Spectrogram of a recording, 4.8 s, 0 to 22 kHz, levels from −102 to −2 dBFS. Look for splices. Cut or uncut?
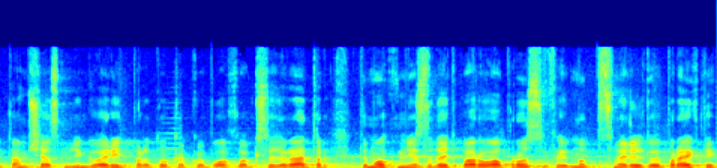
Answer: uncut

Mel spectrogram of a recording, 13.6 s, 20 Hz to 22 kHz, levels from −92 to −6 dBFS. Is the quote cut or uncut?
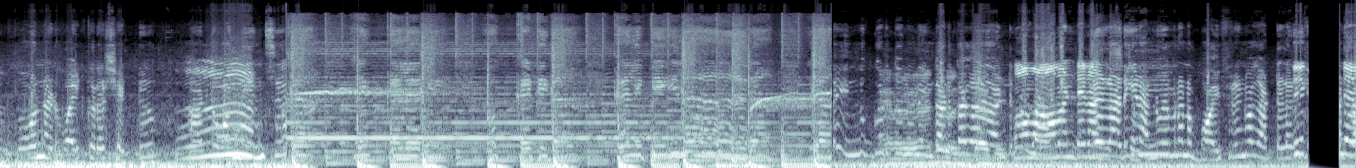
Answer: cut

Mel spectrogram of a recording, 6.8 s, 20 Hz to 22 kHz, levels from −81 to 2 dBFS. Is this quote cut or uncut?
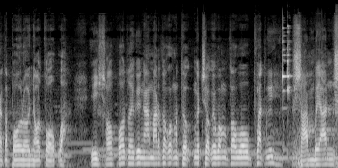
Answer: cut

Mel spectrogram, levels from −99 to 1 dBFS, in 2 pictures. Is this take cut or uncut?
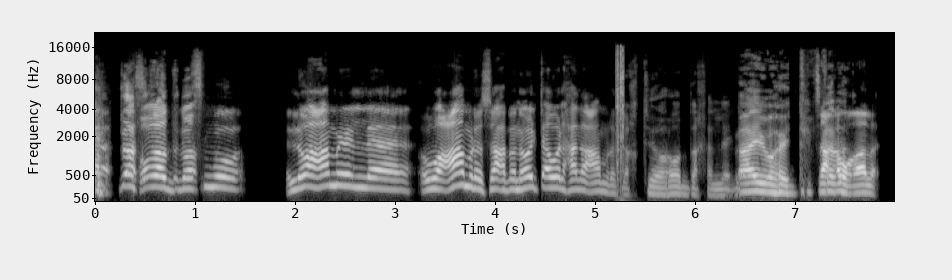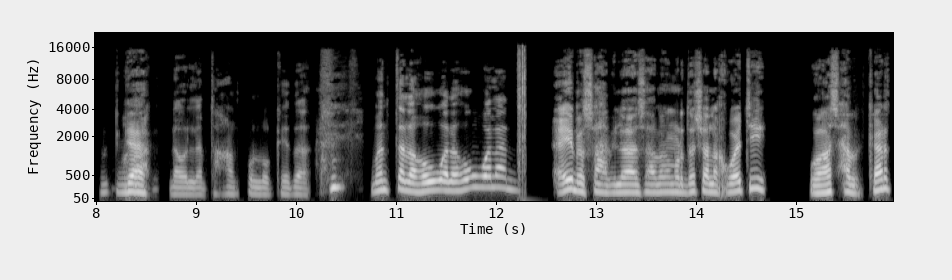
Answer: cut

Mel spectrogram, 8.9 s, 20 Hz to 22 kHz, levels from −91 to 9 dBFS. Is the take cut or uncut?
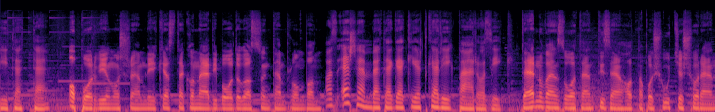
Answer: cut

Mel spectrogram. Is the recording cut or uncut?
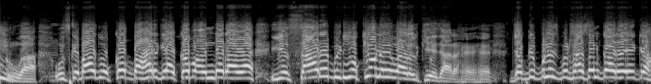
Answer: uncut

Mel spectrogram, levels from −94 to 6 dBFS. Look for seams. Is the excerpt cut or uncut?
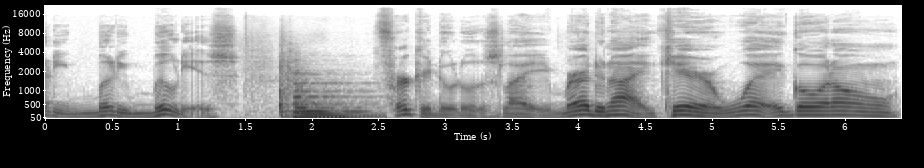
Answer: uncut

